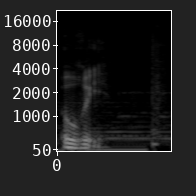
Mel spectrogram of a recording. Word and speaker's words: Uri: Pronounced same name as the Korean pronoun of Uri. Ah. So it's Uri. Right. The fandom name is called Uri.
